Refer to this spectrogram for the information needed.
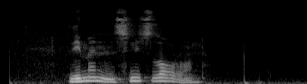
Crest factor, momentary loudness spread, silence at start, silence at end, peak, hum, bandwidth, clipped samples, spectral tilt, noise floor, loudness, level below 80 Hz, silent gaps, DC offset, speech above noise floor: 20 dB; 12 LU; 0.1 s; 0.45 s; -12 dBFS; none; 14.5 kHz; under 0.1%; -6 dB/octave; -56 dBFS; -28 LUFS; -56 dBFS; none; under 0.1%; 29 dB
